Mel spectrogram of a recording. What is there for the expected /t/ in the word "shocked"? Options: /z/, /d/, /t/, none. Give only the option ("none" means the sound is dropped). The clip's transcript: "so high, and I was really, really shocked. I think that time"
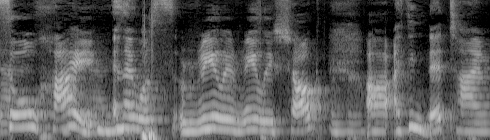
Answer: /t/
